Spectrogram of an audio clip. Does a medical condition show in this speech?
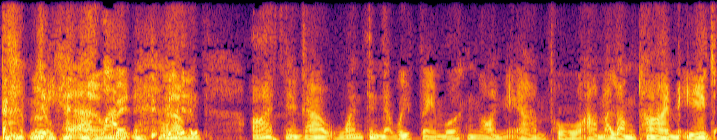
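Yes: deafness; relies on lip reading host in studio, cannot hear music, only feels vibration.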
